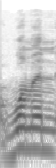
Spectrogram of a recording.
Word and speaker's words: woman: And good luck pronouncing uh woman and wood correctly. And just remember that you always round them. Whenever you make W in English, it's always rounded. You always have to go W.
